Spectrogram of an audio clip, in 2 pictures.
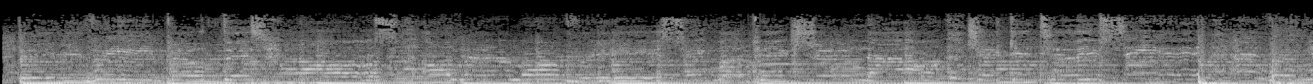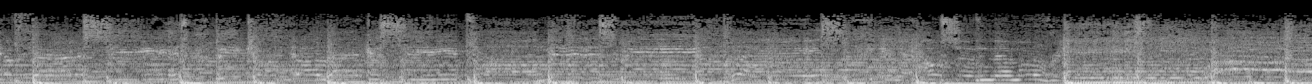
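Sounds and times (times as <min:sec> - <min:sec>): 
English-language song: 0:00.0 - 0:26.2
piano: 0:00.0 - 0:26.2.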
